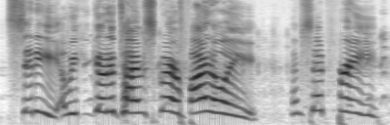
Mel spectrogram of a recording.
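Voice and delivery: high, loud overjoyed outburst; hammed-up joyful relief, nearly squealing; mock elated breakthrough. Speaker suddenly healed of crowd fear, mock elation.

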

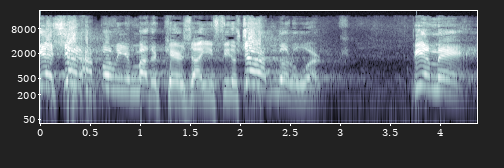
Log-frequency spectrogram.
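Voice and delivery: high, forceful dismissive scolding; hammed-up dad with no sympathy; stern father. Father answers whining child, high forceful mock scolding. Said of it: "that's what he would tell me".

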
